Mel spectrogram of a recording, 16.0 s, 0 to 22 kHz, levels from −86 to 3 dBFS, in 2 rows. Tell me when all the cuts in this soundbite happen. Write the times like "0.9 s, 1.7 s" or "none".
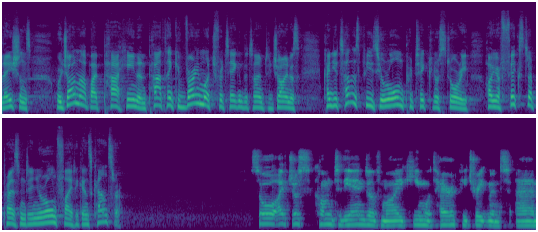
none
